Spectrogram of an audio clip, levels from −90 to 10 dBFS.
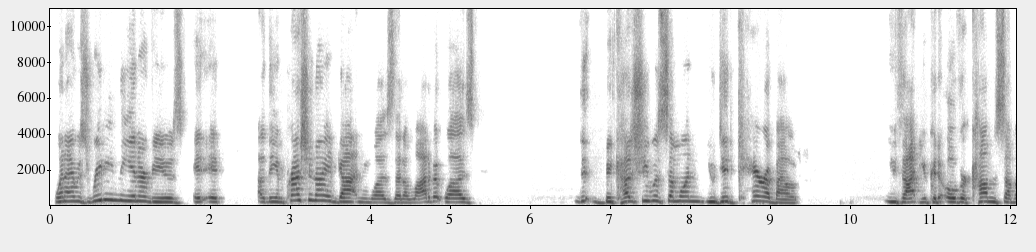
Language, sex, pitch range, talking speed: English, male, 205-265 Hz, 180 wpm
